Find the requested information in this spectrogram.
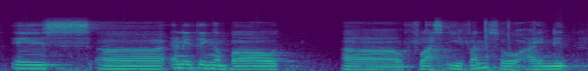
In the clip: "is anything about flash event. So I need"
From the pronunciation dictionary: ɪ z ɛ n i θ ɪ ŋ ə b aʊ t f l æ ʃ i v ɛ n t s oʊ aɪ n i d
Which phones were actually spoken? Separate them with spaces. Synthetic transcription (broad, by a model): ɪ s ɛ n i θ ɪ ŋ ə b aʊ t f l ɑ s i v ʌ n s oʊ aɪ n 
